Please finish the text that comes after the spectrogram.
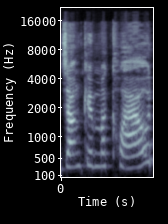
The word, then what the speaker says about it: Duncan MacLeod: great um so with us today we have Duncan McLeod did I say it right yes you did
